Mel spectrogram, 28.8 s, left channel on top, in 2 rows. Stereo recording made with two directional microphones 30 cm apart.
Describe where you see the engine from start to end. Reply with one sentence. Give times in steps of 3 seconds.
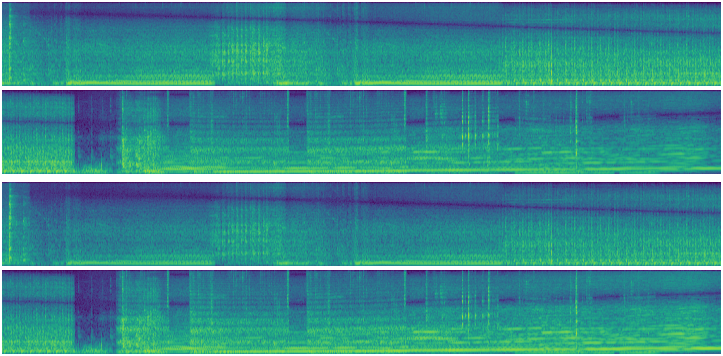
In this clip you hear the engine on the left from 0 s, in the centre from 15 s and on the right from 21 s.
